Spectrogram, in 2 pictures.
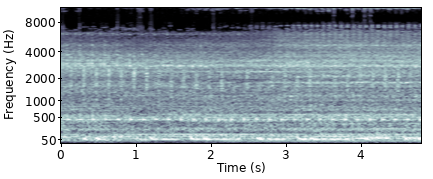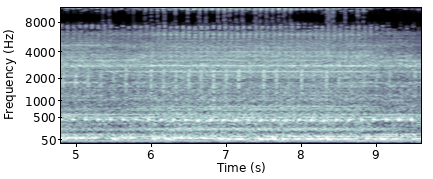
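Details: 2011 BMW E90 335xi on cold start: light regular ticking over the low idle rumble, gone once the engine is warm; cold start ticking.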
